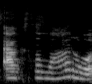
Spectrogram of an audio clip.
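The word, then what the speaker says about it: axolotl: And she's like, "It's an axelottle."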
